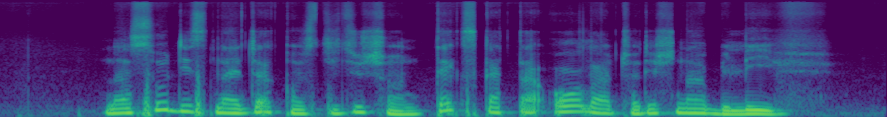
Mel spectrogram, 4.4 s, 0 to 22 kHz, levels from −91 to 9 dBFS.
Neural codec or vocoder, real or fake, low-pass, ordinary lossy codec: autoencoder, 48 kHz, 128 numbers a frame, DAC-VAE, trained on Japanese speech; fake; none; none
